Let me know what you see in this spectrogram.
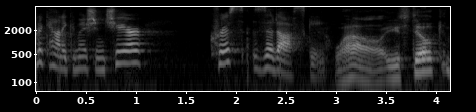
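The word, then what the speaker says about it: Dzadosky: Please welcome back the one, the only Board of County Commission Chair, Chris Zadosky.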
